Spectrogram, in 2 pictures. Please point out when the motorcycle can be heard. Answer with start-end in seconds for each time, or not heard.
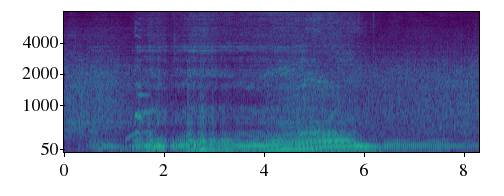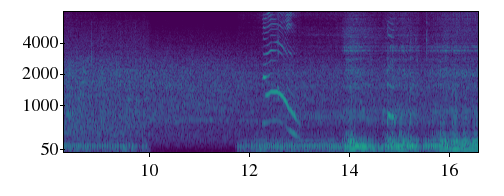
0.0-9.9, 11.8-16.5.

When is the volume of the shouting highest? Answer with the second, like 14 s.
13 s.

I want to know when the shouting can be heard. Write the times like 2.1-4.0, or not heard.
1.2-1.9, 12.2-13.1.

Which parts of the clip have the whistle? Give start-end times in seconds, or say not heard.
not heard.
